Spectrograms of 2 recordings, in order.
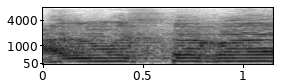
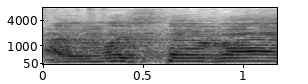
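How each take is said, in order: Both takes have the same delivery.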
